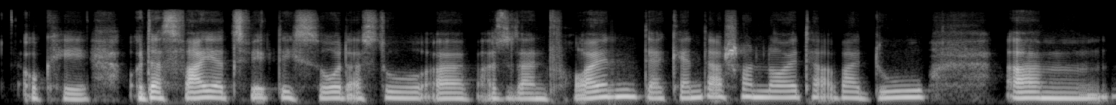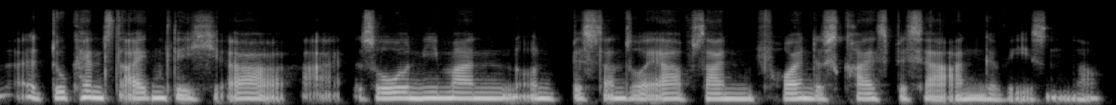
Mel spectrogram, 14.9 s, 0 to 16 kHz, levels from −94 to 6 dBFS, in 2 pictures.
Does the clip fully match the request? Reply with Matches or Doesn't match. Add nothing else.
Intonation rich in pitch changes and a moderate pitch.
Doesn't match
